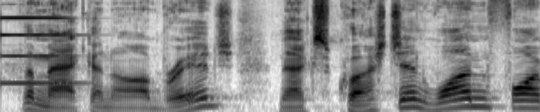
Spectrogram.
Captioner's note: bell rings, time expires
